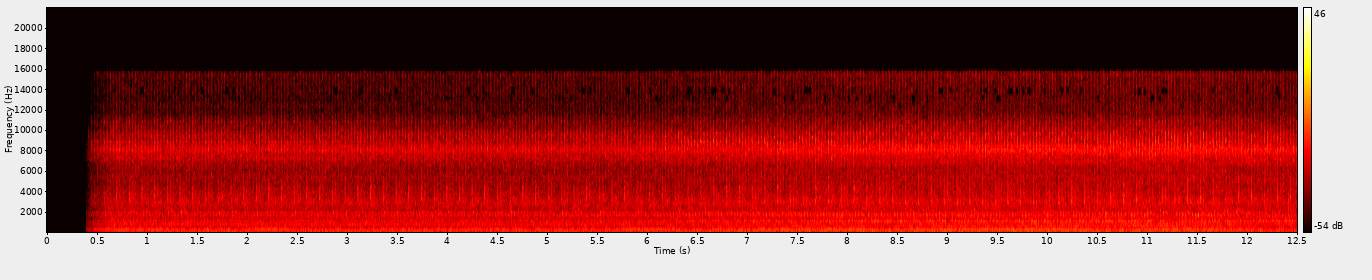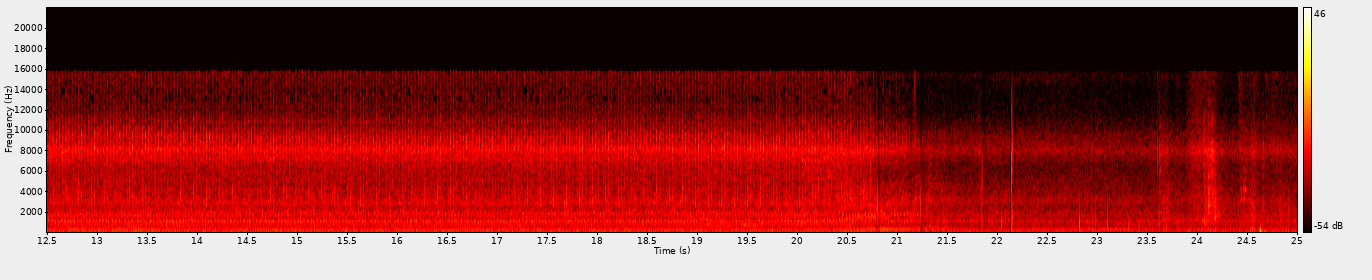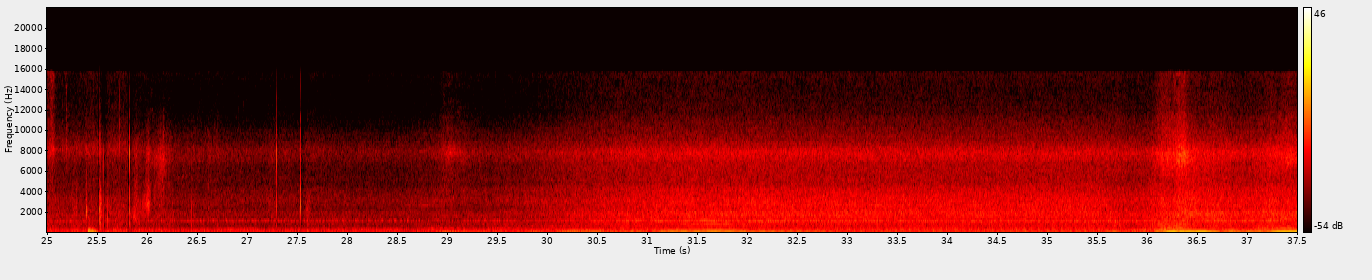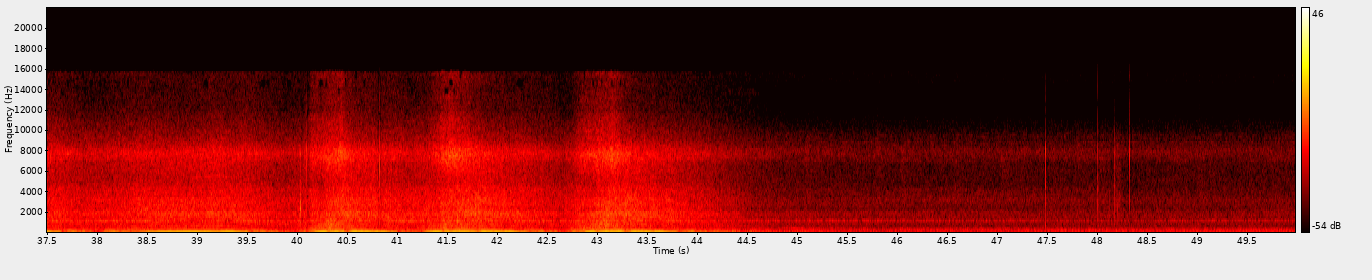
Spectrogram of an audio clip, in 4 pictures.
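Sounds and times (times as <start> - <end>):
car engine idling: 0.4 - 30.7, 39.1 - 49.9.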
